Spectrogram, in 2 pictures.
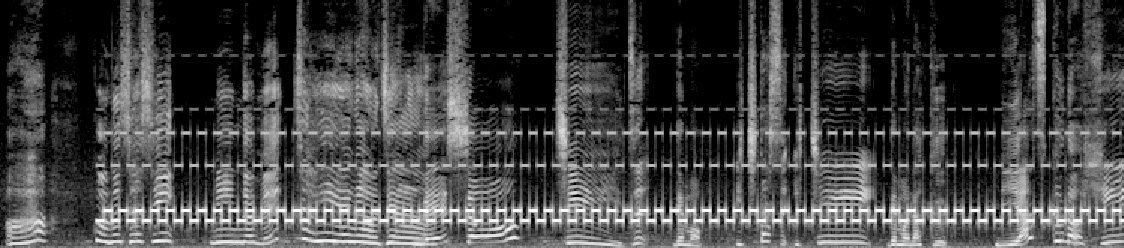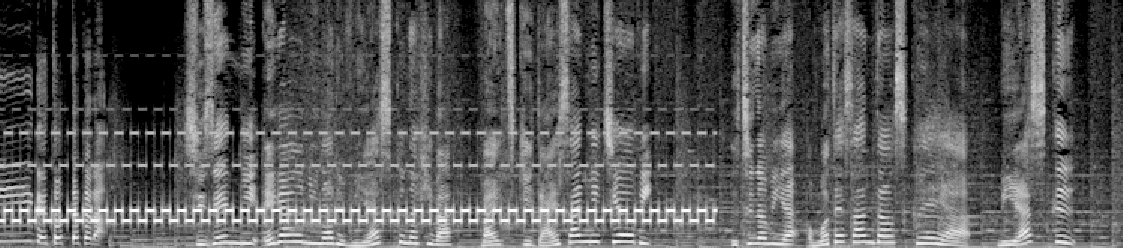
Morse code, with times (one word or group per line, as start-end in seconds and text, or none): none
